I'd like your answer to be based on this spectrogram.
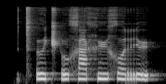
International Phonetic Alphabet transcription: t͡sʼɯt͡ʃʼuxa xyxory

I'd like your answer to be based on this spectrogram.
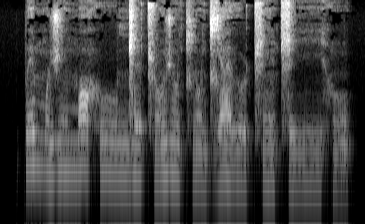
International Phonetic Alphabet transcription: pemõ ʒĩmɒhuː ŋ͡ǁeʈ͡ʂõʒõ t͡ɕõd͡ʑæðu ʈ͡ʂĩ ʈ͡ʂiːhũ

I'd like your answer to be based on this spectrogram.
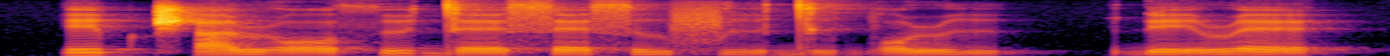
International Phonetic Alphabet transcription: ept͡ʃʼa ɹɔθʉ dɛsɛsɯ fɨ dɨbɔɹɨ | ɗeɹɛ

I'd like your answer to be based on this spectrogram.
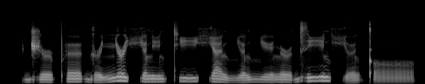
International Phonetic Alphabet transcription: d͡ʒə˞˨pʰəː˧ ɡə˞˨ɲə˞˦çə˧l i˧lcʰiː˦çæ˦˨lʎə˨˦l ʎɪː˧lə˞˧ d͡ziː˦l çəː˨˦lkʼɔː˨

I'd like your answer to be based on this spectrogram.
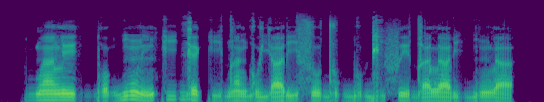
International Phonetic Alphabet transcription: bã˦le˦˨ɡ͡bɔ˨˦ ɡ͡bũ˦˨ɾĩ˨˦ki˦ ɡɛ˦˨ ki˨dã˧ɡo˨ ja˨˦ɾi˦so˦˨ do˧ɡ͡bo˧ ɡi˦fe˦˨ da˨˦la˧ɾi˨ɡ͡bũ˧ la˨

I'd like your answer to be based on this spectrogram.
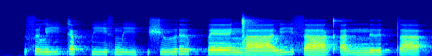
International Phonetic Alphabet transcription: sɯliːɡæ pːiːsmi | ʃɯːɾɘː pːɛː ŋ͡ǀaːliː saːkʼa nːɘtːa

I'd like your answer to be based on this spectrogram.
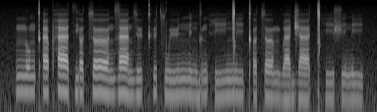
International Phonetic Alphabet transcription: nːoːŋkʼæpʰæːt͡sjœ t͡sœː nzænzy kʰyt͡swyːnːi ŋɡʉŋhiːŋ͡ǀiː kʼœt͡sœːmbæd͡ʒæː ǀʰiʃi ni

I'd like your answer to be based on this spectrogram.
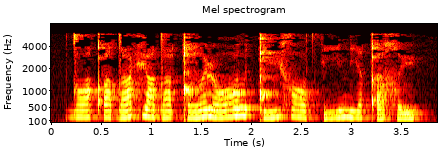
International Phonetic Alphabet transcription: dɔːqʼɔdˤy xyːdˤyːǃɤː ɭɔː ləǃyː xɔːt͡sʼiː niːqʼə χy

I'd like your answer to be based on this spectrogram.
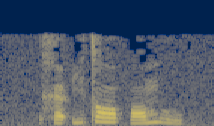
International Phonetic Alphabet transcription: xæʔitɒ | ɒmu

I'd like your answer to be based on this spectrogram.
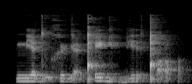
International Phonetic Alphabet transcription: mʲæ˦dṵ˨˦xø˦ɡ æ̰˦ǃʼe˦ɡʲø˨ɡbʲe˦r ǃʼɑ̰˨ʔ

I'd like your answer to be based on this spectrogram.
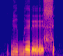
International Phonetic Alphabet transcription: ɠibeɾḛs

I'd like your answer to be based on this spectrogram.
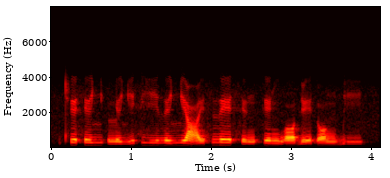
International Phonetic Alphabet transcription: cʰɪ˥sɪ˥ʎ | lɪ˨ʎi˥sɣi˥ ðɪ˥ʎe˥ʕe˩s ðe˥sɪ˨ŋ ke˥ŋwɔ˩ɗe˨ ɗɔ˩ŋɓi˦

